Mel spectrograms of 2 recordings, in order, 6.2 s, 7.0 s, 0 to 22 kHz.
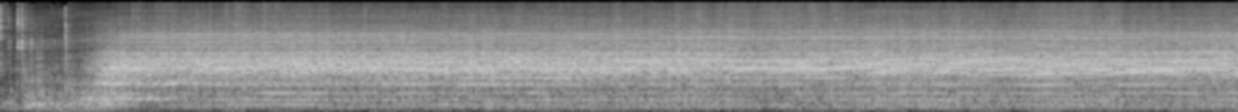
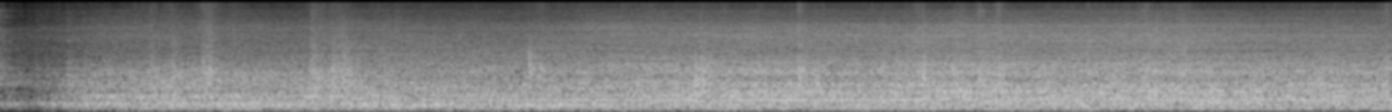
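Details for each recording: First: Ariston Aqualtis 8 kg Class A tumble dryer running before the belt is removed: loud, steady, high-pitched whirring roar as the drum spins up; source unclear, with the belt tensioner or motor suspected, consistent with a worn motor bearing. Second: Ariston 8 kg Class A tumble dryer running a test load of wet cloth after the motor bearings were replaced: even, steady whoosh of the drum with a faint constant tone and no knocking or grinding; it runs smoothly.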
